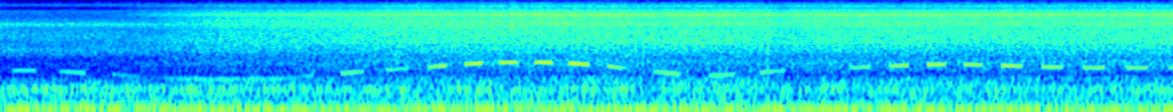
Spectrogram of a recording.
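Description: Wind rushes steadily over a glider's canopy with a low roar.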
